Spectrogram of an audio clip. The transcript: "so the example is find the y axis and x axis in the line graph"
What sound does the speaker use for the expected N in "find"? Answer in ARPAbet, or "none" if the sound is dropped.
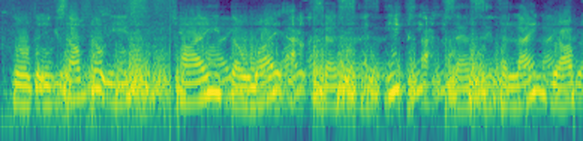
none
